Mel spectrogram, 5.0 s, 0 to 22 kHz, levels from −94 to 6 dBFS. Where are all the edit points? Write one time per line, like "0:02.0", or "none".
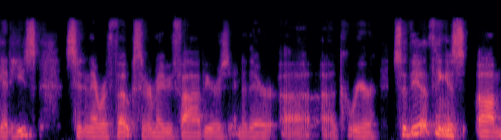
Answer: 0:03.9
